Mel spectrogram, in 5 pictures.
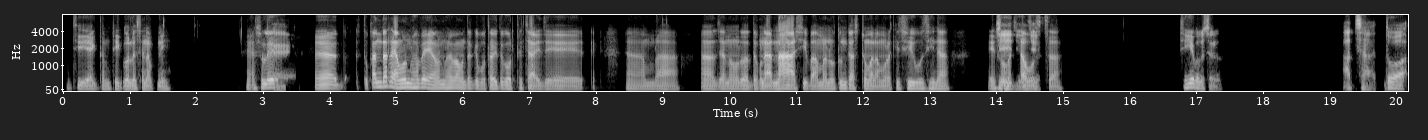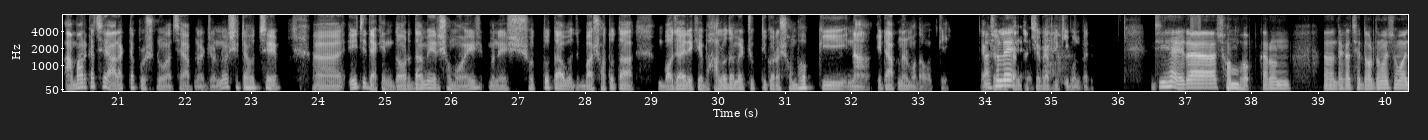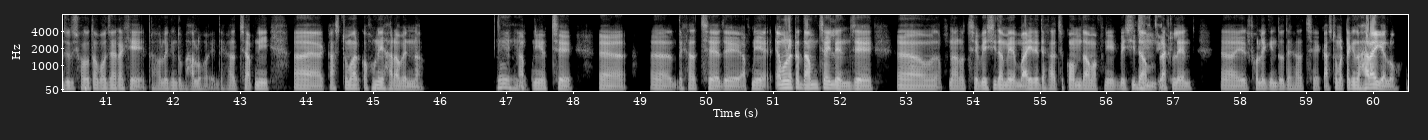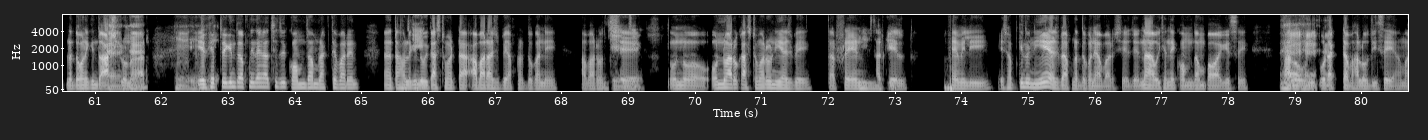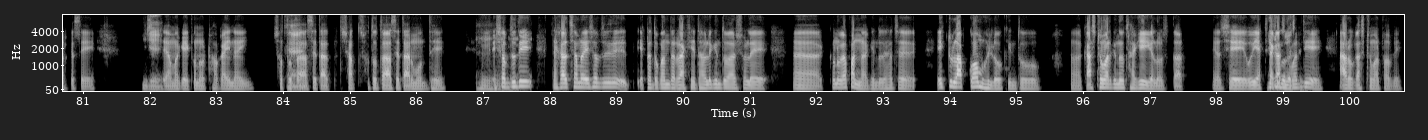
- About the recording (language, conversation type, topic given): Bengali, unstructured, আপনি কি মনে করেন দরদাম করার সময় মানুষ প্রায়ই অসৎ হয়ে পড়ে?
- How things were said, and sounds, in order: tapping; "প্রতারিত" said as "বতারিত"; lip smack; other background noise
